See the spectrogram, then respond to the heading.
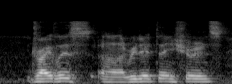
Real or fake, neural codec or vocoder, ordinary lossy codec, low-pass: fake; codec, 16 kHz, 4 kbps, X-Codec, WavLM features, trained on Multilingual LibriSpeech; none; none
